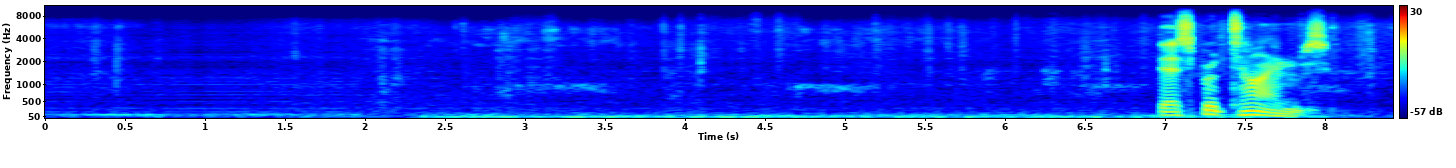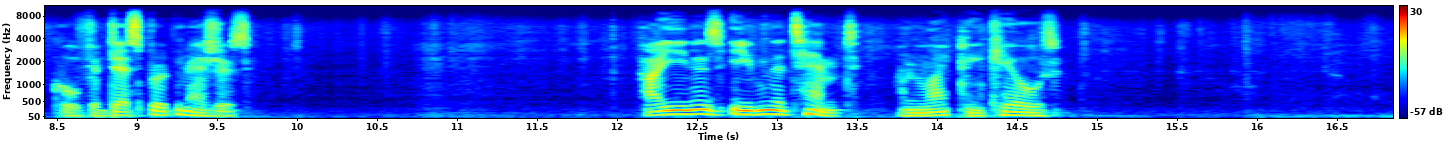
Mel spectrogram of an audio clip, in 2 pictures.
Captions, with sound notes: hyenas even attempt unlikely kills. (dramatic music) (birds chirping) The shrinking pools become fierce battlegrounds. (dramatic music)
